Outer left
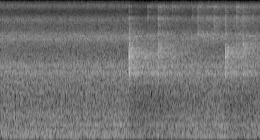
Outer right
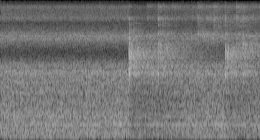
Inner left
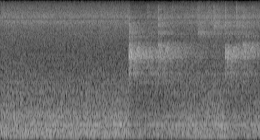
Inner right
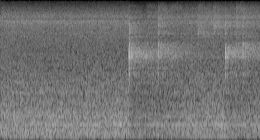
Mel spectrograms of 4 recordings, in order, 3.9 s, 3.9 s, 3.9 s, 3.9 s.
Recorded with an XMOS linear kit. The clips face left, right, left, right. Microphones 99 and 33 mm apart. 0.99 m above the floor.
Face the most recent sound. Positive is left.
turn(degrees=-40)  # may be behind; listen again after turning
